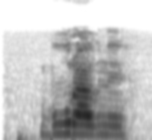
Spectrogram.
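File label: "буравны", Komi, female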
